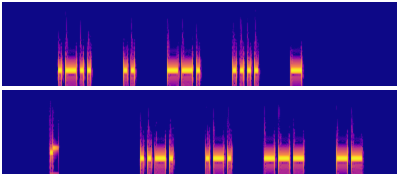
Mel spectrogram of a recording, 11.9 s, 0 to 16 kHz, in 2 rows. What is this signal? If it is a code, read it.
Morse code, heard as a keyed tone, about 22 wpm, spaced as for 12 wpm, 700 Hz. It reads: LIGHT FROM
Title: 3x Character Spacing - Top 200 Words - 22wpm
